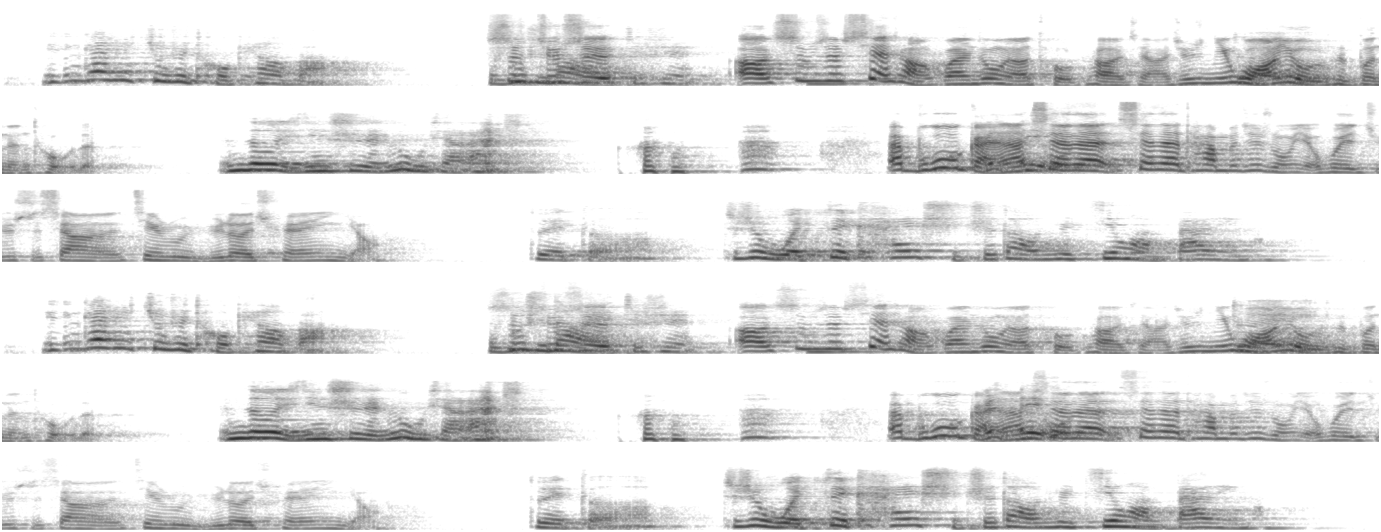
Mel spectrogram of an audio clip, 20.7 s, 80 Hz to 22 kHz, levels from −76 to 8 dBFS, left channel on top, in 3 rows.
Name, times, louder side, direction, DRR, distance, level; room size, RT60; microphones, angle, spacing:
voice 1, 0.2-1.6 2.4-3.4 4.0-4.3 6.2-6.6 8.0-9.5 11.8-12.2 16.4-17.1 17.4-20.1, right 2 dB, 70° right, 7 dB, 2.2 m, -21 dB
voice 2, 2.4-3.1 3.7-7.3 10.1-10.8 11.3-15.7, left 3 dB, 45° left, 10 dB, 1.2 m, -22 dB
22.0 x 20.5 x 9.9 m, 0.70 s
head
